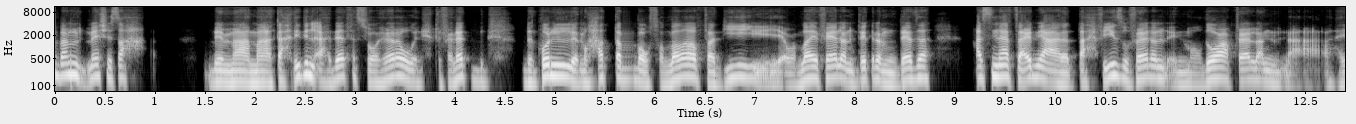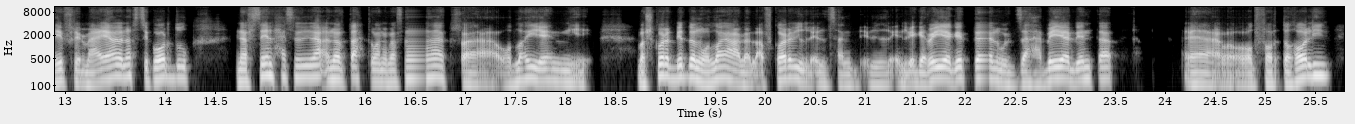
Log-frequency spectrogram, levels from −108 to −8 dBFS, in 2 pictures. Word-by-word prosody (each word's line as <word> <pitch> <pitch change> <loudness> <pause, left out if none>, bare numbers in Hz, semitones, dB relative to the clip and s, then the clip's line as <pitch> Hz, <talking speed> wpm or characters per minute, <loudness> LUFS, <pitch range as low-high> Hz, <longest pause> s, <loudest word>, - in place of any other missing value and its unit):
باعمل 185 -1 +2
ماشي 165 0 -1
صح، 165 0 -4 0.6
بمع 120 0 +2
مع 115 0 +3
تحديد 160 - -1
الأهداف 165 -2 +1
الصغيّرة 140 +4 -1
والاحتفالات 125 +2 -1
ب 125 -2 -10 0.4
بكلّ 160 +3 +3
محطة 155 +7 0
باوصل 125 -7 -3
لها، 165 +6 +4
فدي 115 -1 -3 0.5
ي - - -2
والله 140 +10 +2
فعلًا 155 -5 +2
فكرة 145 +5 0
ممتازة، 140 +7 +1 0.4
حاسس 155 +1 -1
إنها 170 0 +5
هتساعدني 160 -1 +3
على 120 -6 +4
التحفيز 150 - -2
وفعلًا 150 +6 +1 0.2
الموضوع 110 +8 +1
فعلًا 130 -4 -2 0.5
هيفرق 120 +1 -2
معايا، 125 +8 +3
أنا - - +3
نفْسي 145 -5 -6
برضه 155 0 +1 0.5
نفْسيًا 180 +9 +1
حاسس 165 0 -8
إن 165 +1 -1
لأ 170 -3 +3
أنا 145 +1 +2
ارتحت 150 0 -1
وأنا 130 -1 -1
باسمعك، 155 +5 -2
فوالله 105 +4 -4
يعني 135 - -1 0.4
باشكرك 180 -1 +2
جدًا 165 -2 +3
والله 120 +7 +2
على 125 -8 +1
الأفكار 140 +7 0
ال 150 -4 -2
السلب 100 -2 -9
ال 100 +1 -9
الإيجابية 135 +7 +3
جدًا، 150 0 +1
والذهبية 115 +6 +1
اللي 135 -1 0
أنت 150 +1 -2 0.7
آآ، 110 -1 -1
و - - -4
وفرتها 110 - +1
لي، 180 +1 0
140 Hz, 140 wpm, -23 LUFS, 115-155 Hz, 0.7 s, إنها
